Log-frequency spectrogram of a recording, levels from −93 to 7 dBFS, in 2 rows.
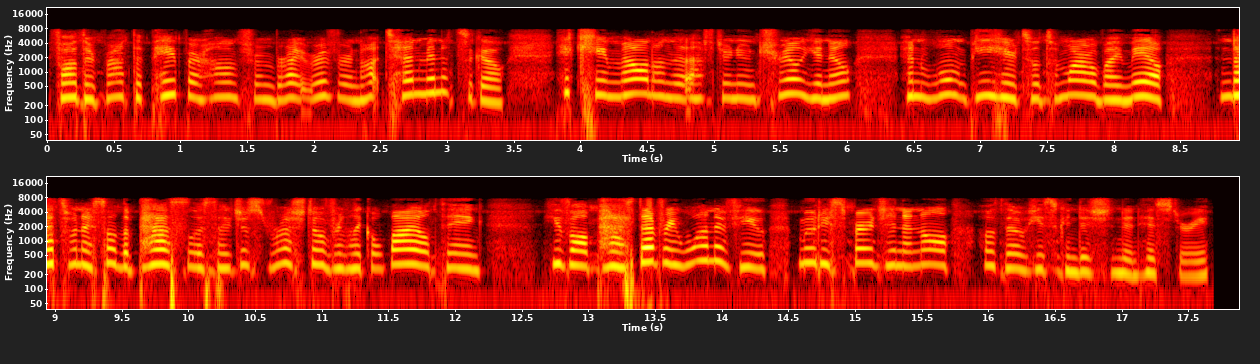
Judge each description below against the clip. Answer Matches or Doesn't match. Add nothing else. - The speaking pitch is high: Matches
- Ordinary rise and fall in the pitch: Matches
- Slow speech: Doesn't match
